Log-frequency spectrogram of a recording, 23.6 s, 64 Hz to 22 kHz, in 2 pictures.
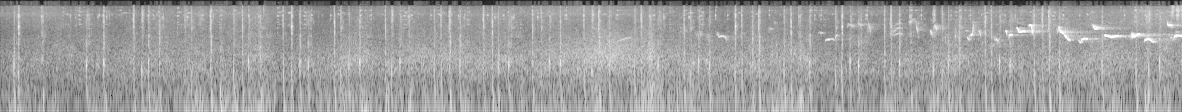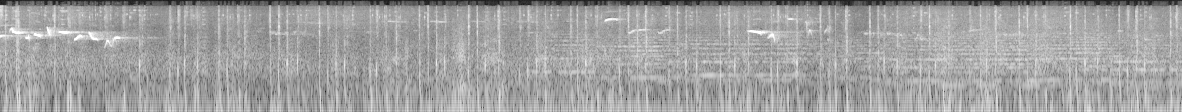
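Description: Roach's hooves pound in a fast, steady gallop through The Witcher 3: Wild Hunt, a continuous rhythmic drumming beneath ambient game sound and faint music.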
